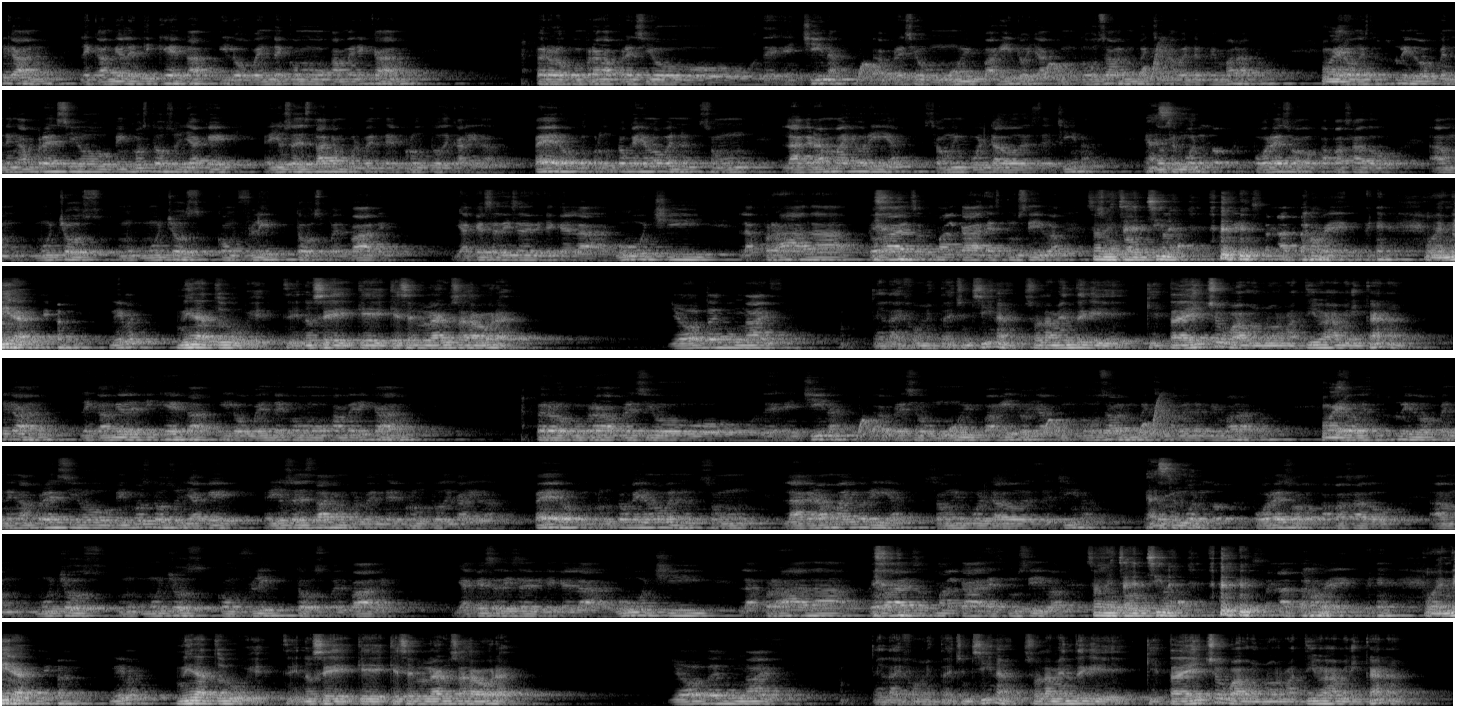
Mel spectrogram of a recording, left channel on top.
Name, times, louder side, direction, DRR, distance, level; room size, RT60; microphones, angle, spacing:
voice 1, 0.0-4.1 5.3-8.4 8.7-12.8 13.3-16.9 17.2-19.5 19.9-22.0 22.3-25.4 25.9-28.4 28.8-32.9 33.6-36.1 36.4-40.9 41.4-41.5 41.8-45.0 50.3-51.6, equal, 45° left, -1 dB, 2.5 m, -29 dB
sound 1, 8.5-9.6 10.3-10.7 11.3-11.7, right 1 dB, 35° right, 3.0 m, -35 dB
voice 2, 26.0-26.5 37.8-38.1 39.9-40.8 41.2-41.7 43.3-43.9 45.3-48.7 52.3-57.6, equal, 15° right, 1 dB, 1.2 m, -24 dB
19.0 x 7.2 x 3.3 m, 1.3 s
head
